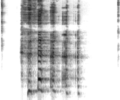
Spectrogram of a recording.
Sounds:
Laughter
